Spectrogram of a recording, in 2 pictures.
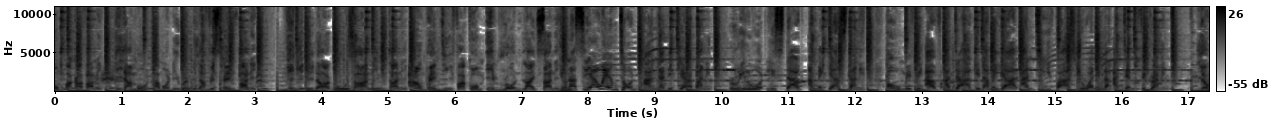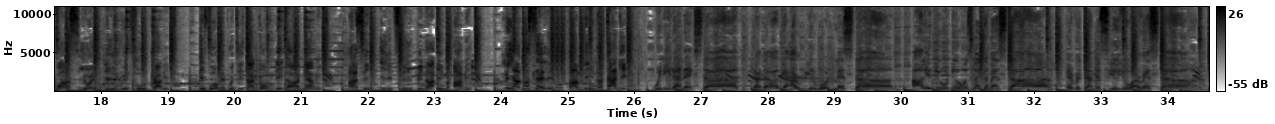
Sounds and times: Music: 0.0 - 34.6.

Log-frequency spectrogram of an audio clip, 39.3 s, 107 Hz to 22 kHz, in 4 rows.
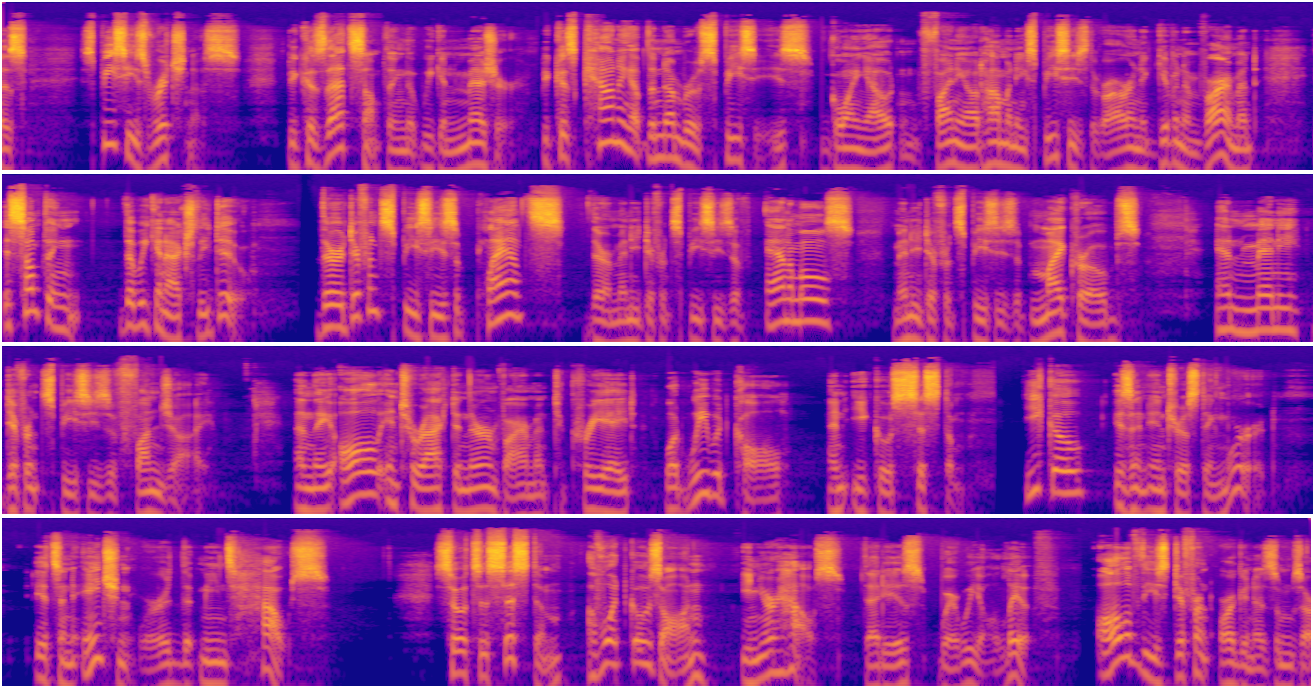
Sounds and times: Speech: 0.0 - 29.2, 29.8 - 32.0, 32.7 - 39.3.

